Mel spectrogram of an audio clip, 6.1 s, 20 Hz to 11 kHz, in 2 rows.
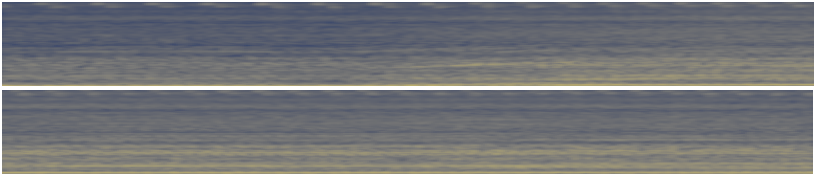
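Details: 1995 Ford 300 straight-six with over 400k miles, misfiring: chirpy squeal climbing in pitch over a rough idle after rain, stutters on throttle; squeaky belt, likely damp; owner wonders if the misfire is a fuel or timing issue.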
